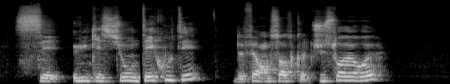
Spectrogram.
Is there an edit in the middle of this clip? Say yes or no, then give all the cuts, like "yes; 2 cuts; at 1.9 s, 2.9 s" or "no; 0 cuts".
yes; 1 cut; at 1.4 s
